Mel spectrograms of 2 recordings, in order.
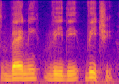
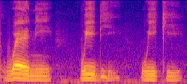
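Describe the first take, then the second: First: It uses the ecclesiastical Latin pronunciation. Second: It uses classical pronunciation with all vowels long. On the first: This is how the Church reads Latin. "if you read it in ecclesiastical, it's" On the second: This is how the Romans would have said it. "if you really want to say it in classical ... They're all long"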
